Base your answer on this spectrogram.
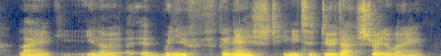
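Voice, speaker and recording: In a London accent, a man talks with a very deep, low pitch. The recording is very clean, with a silent background. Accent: British (London). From London, England. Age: 30s. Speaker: hair vlogger. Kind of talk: casual vlog tutorial.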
